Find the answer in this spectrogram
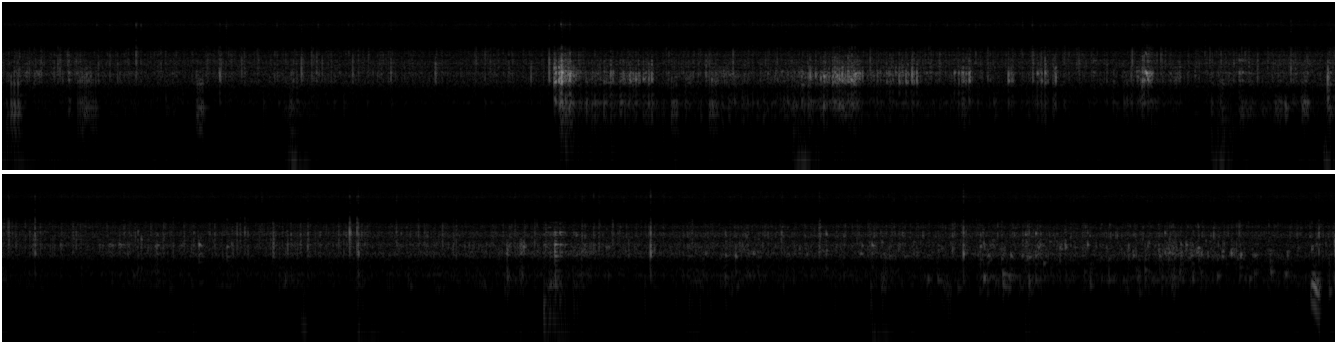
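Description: Underwater sound on a reef: a steady hiss full of fine crackling and clicking, with a sharp, loud knock about four seconds in and a few louder clusters of clicks soon after.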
